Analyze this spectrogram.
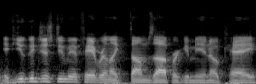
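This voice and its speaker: Music plays in the background as a man talks at a very fast pace in a fairly low pitch with ordinary pitch variation. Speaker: real estate team leader and coach. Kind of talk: tutorial. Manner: casual, conversational.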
